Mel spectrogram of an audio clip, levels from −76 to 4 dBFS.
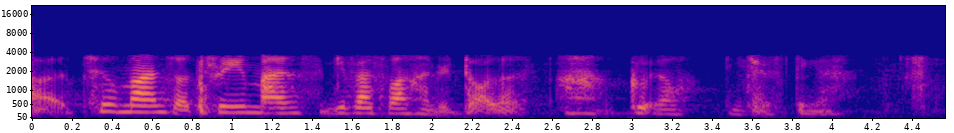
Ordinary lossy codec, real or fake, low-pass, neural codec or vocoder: AAC, 32 kbps; fake; 3.6 kHz; codec, 24 kHz, 6 kbps, HILCodec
